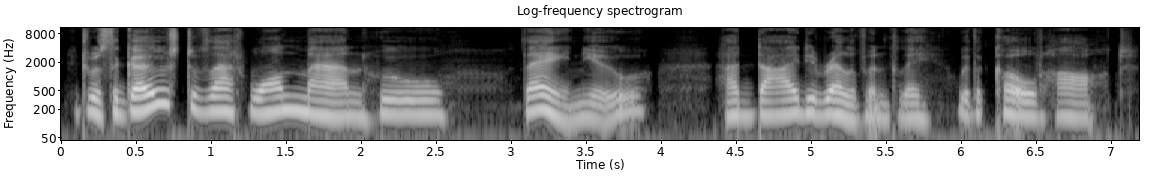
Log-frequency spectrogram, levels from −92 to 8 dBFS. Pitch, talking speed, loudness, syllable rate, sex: 155 Hz, 135 wpm, -20 LUFS, 3.9 syllables/s, male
